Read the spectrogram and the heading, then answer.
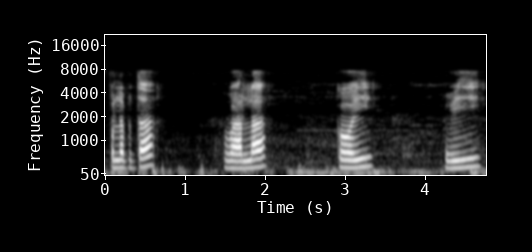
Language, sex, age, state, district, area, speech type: Punjabi, female, 45-60, Punjab, Muktsar, urban, read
